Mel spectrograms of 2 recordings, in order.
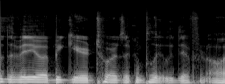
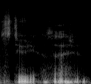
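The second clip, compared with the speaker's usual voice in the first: whispering; 4 semitones higher, 7 dB quieter than usual. Real, not acted. Whispered aside.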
